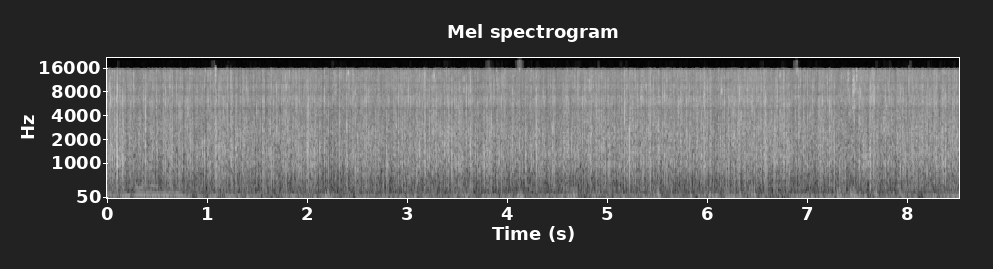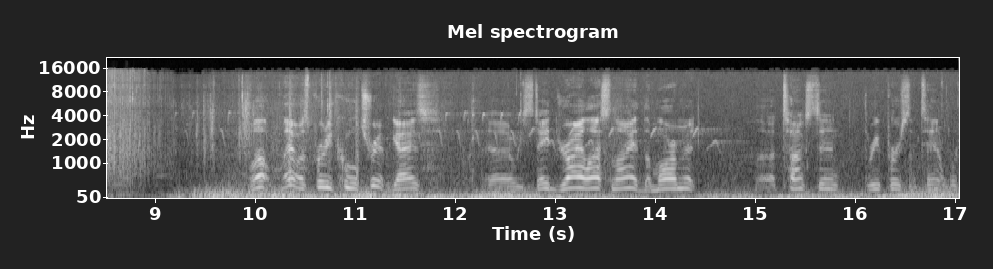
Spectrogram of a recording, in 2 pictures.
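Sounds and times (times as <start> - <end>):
steady rain falling: 0.0 - 11.1.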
